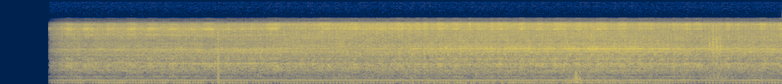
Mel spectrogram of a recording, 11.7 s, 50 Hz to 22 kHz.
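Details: 2001 Toyota Corolla with code P0300: an idle with a faint, uneven stumble of about three to four beats a second over a buzzy background; random misfire.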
